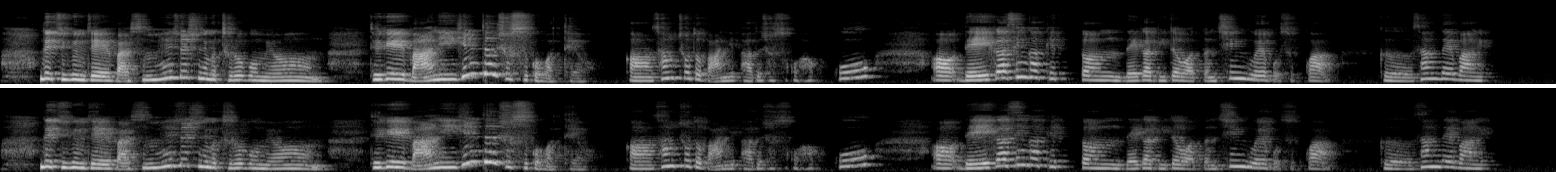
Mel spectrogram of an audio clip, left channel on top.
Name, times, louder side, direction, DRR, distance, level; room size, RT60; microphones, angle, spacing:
voice 1, 0.0-5.9 6.3-13.3 13.8-14.8, left 2 dB, 70° left, 5 dB, 1.9 m, -23 dB
14.5 x 13.0 x 3.0 m, 0.28 s
head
